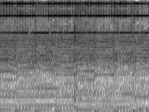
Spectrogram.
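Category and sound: household object, alarm clock ringing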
